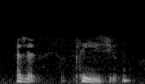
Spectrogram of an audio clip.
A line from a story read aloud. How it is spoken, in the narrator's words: finished weakly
